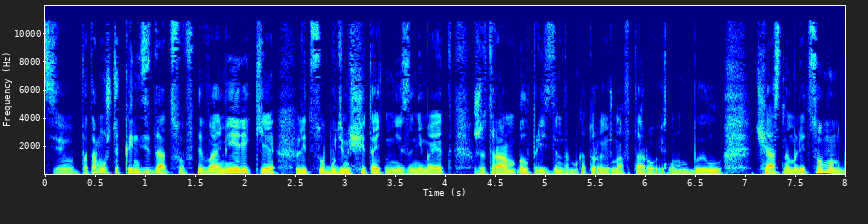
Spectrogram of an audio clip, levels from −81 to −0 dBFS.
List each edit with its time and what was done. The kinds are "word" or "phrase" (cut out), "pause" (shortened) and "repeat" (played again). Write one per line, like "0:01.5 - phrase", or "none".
0:01.5 - word
0:02.5 - word
0:03.4 - word
0:04.3 - word
0:04.7 - word
0:05.7 - word
0:06.2 - word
